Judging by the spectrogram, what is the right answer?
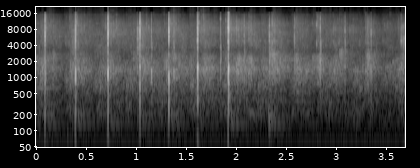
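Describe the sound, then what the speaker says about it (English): Applause from an audience for the faculty at an academic research day, with a few sharp, close individual claps standing out early and then a softer, steady patter of clapping that tapers off. "Let's give them another round of applause."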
